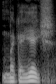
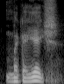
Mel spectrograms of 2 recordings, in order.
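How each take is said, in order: First: The name is said with a Portuguese accent. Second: The name is said with a Portuguese accent.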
